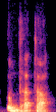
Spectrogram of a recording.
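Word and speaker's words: uddhata: Udhata, which, by the way, when you get a stop consonant followed by an H, the consonant doubles, so it comes udhata. Oops, udhata.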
